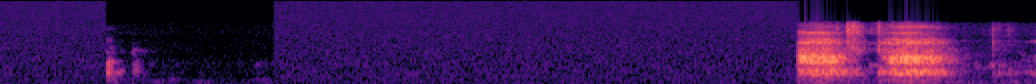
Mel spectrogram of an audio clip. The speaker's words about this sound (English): And I'm feeling the shifts here with my yawning.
